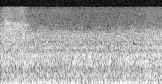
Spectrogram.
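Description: Quiet room background: a faint, steady low hum with no distinct sounds.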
